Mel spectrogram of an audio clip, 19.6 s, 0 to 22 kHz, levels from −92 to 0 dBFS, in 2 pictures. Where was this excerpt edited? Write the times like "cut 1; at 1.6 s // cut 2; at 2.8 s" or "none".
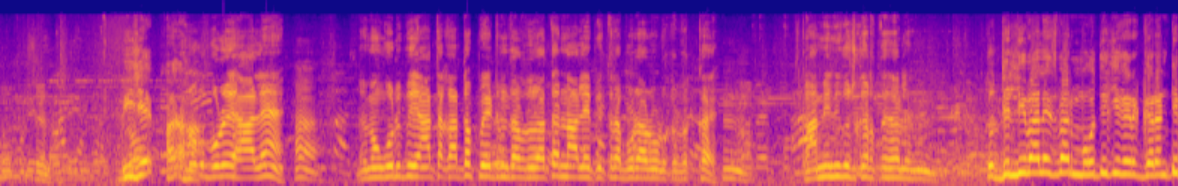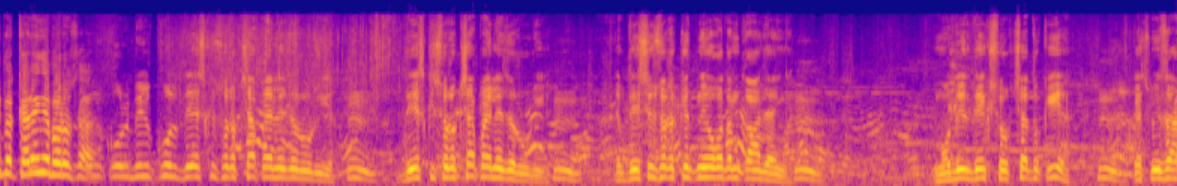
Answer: none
